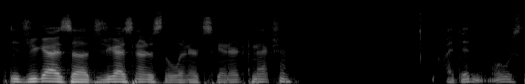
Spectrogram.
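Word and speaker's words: Lynyrd Skynyrd: It's pronounced Leonard Skinner.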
